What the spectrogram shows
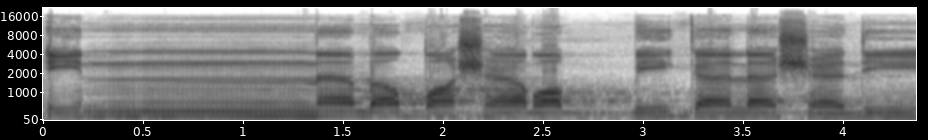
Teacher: Maka thnya dipantulkan, huruf dalnya juga dipantulkan.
